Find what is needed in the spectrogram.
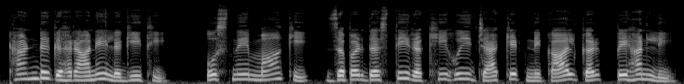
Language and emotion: Hindi, neutral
